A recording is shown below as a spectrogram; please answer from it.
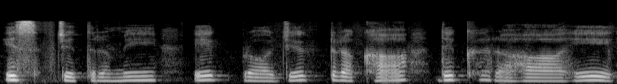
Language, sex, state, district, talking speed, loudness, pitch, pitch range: Hindi, female, Madhya Pradesh, Bhopal, 85 wpm, -20 LUFS, 185 Hz, 170-200 Hz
